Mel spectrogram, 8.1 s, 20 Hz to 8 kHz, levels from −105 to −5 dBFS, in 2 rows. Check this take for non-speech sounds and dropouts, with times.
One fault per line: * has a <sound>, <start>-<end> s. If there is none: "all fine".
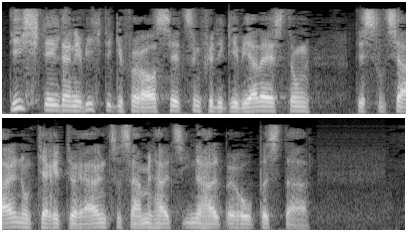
all fine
